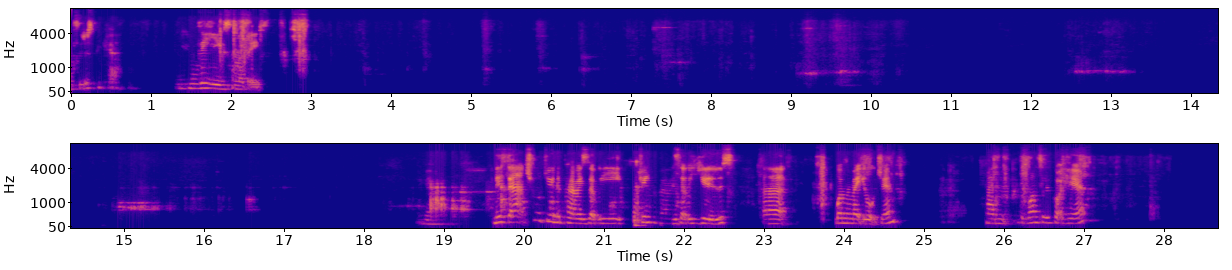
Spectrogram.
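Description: Paper crinkles as it is unwrapped.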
